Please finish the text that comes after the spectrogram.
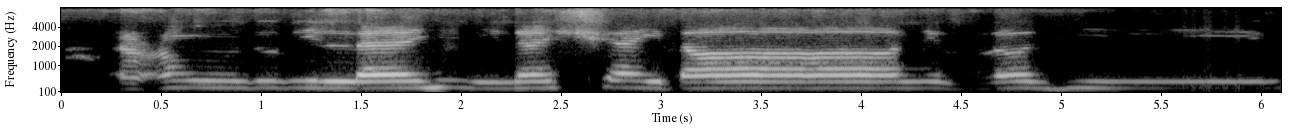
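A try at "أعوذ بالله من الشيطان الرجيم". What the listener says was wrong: Coba sekali lagi, Bun, kepanjangan pokoknya. Syaitonir rajim gitu aja.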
